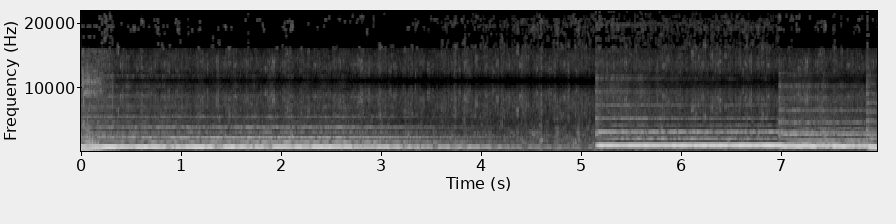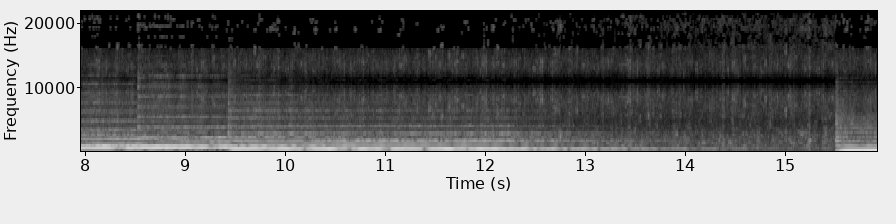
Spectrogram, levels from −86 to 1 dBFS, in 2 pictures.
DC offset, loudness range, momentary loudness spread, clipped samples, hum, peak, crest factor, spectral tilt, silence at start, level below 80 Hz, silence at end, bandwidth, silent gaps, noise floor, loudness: under 0.1%; 7 LU; 16 LU; under 0.1%; none; -10 dBFS; 12 dB; -4.5 dB/octave; 0 s; -64 dBFS; 0 s; over 20 kHz; none; -49 dBFS; -21 LUFS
